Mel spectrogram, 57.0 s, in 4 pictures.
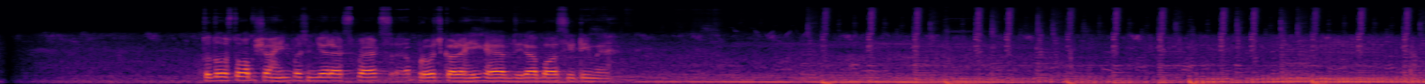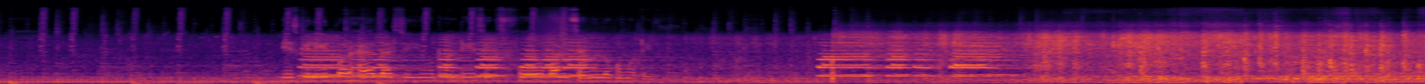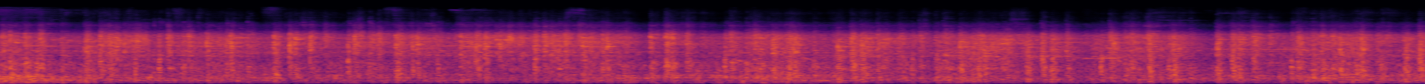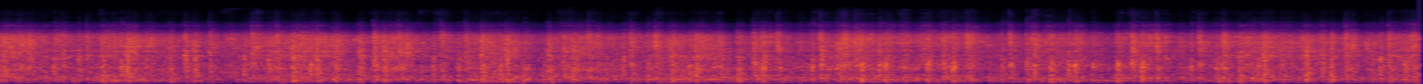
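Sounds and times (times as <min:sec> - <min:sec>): train coaches rumbling past: 0:00.0 - 0:56.9
wheels clacking over rail joints: 0:07.3 - 0:56.9
locomotive horn: 0:17.2 - 0:20.6, 0:22.4 - 0:24.9.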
